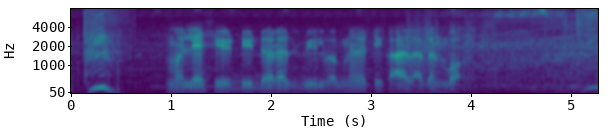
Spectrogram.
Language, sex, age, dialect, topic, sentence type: Marathi, male, 18-24, Varhadi, banking, question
